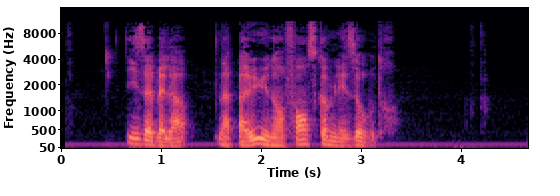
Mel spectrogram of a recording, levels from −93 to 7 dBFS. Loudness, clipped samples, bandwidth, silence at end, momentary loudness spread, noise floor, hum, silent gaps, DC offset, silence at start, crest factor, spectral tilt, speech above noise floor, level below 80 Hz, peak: -19 LUFS; under 0.1%; 11.5 kHz; 1.35 s; 14 LU; -53 dBFS; none; none; under 0.1%; 0.65 s; 20 dB; -5.5 dB/octave; 35 dB; -44 dBFS; 0 dBFS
